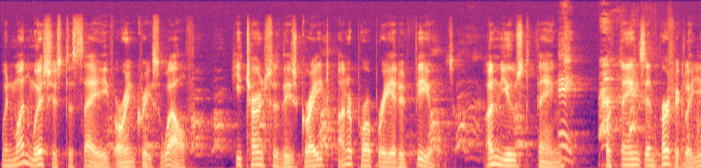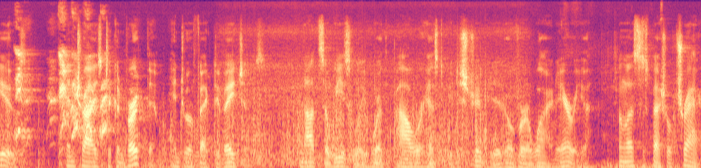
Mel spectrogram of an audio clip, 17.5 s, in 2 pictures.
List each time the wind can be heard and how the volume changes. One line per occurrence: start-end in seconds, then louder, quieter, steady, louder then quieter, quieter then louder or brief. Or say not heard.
8.0-17.4 louder then quieter.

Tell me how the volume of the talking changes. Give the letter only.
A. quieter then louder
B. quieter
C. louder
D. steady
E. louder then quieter
D.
